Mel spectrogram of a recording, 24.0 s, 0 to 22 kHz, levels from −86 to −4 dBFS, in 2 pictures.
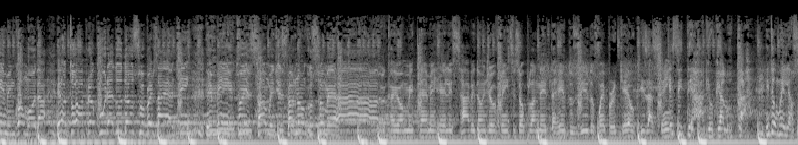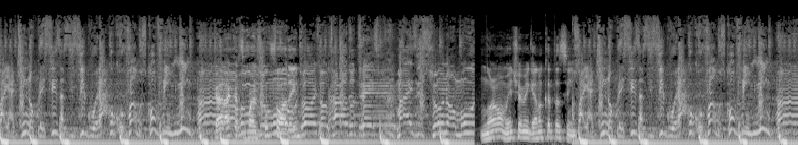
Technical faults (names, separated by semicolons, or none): chunks out of order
